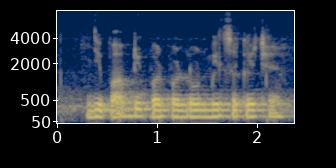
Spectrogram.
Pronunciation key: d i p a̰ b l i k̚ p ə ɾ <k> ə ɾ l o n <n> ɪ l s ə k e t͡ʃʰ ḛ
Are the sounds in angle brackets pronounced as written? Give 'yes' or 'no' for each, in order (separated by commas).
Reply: no, no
